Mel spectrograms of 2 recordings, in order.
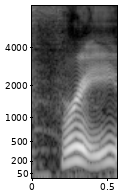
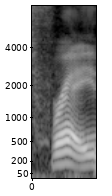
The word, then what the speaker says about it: Fre: a look at the LifeProof free or perhaps Frey depending on how you want to pronounce it uh this is a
